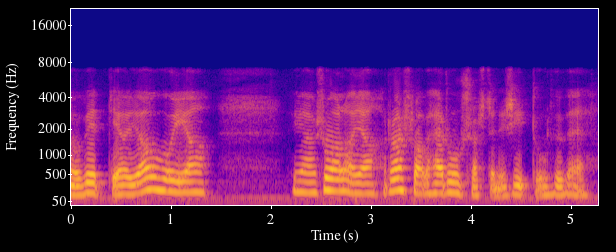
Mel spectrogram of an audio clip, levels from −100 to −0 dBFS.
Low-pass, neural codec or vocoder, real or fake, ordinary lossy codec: 7.2 kHz; none; real; none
